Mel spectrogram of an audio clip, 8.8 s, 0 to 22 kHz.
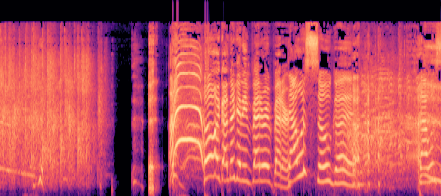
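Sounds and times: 
laughter: 0.4s - 1.3s, 7.0s - 8.8s
speech: 0.7s - 1.0s, 4.6s - 7.6s, 8.4s - 8.8s
long rough forced burp: 2.7s - 3.4s.

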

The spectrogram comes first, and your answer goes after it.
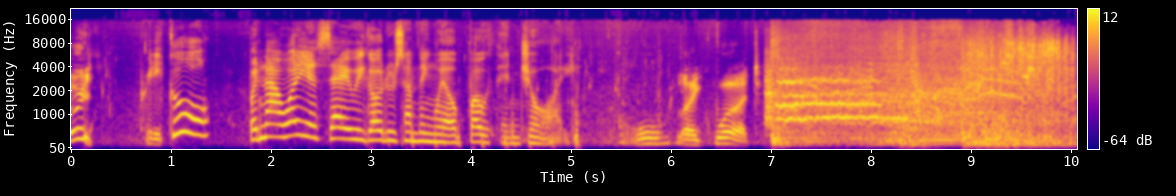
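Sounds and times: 
speech: 0.0s - 7.4s
car engine roaring during a burnout: 6.9s - 10.0s
car tires squealing during a burnout: 6.9s - 10.0s.

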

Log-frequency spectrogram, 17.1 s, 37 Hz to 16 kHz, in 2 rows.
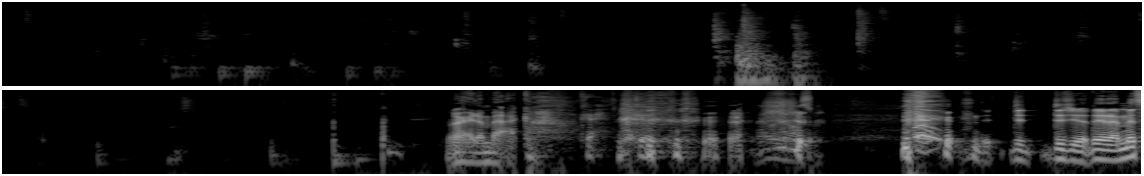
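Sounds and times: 
shuffling: 0.0s - 4.4s, 6.4s - 10.8s
door swinging shut with heavy thud: 5.4s - 6.2s
speech: 11.5s - 14.7s, 15.8s - 17.0s
laughter: 13.2s - 16.1s.

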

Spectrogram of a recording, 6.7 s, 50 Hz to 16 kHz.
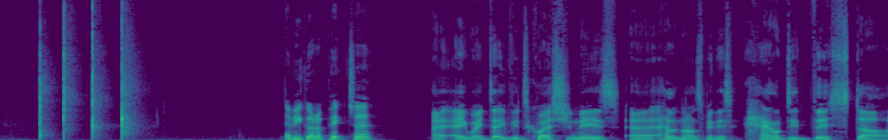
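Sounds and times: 
hand jive clapping and knee slapping: 0.2s - 1.2s
speech: 2.1s - 6.6s.

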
